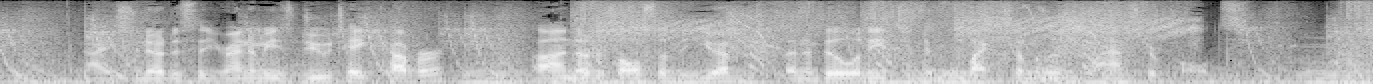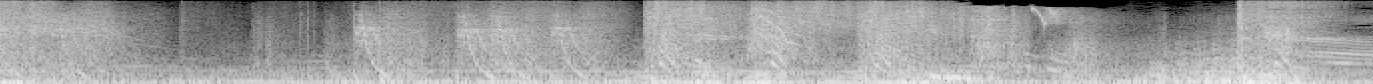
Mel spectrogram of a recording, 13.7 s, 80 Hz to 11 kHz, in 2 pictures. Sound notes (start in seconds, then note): 0.0 blaster fire, lightsaber movement; 8.6 lightsaber strikes; 8.6 blaster fire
